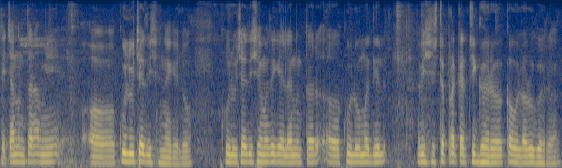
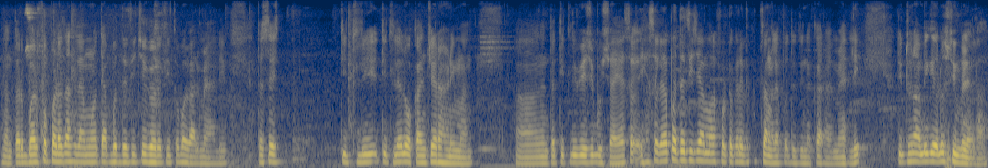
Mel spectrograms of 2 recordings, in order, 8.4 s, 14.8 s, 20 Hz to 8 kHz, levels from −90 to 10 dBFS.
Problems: none marked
